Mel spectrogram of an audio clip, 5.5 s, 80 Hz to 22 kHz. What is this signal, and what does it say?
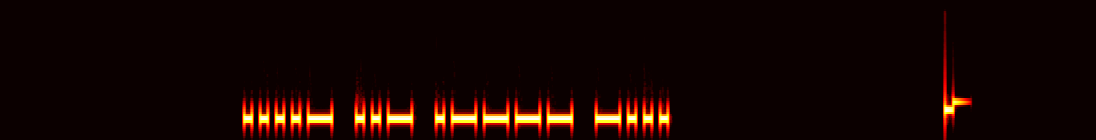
Morse code, heard as a keyed tone, about 30 wpm, 690 Hz. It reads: 4U1B
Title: Four Challenging Letter-Number Combinations 30wpm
